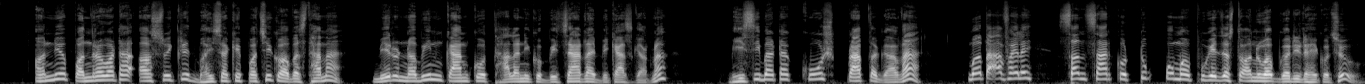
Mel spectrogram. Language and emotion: Nepali, happy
